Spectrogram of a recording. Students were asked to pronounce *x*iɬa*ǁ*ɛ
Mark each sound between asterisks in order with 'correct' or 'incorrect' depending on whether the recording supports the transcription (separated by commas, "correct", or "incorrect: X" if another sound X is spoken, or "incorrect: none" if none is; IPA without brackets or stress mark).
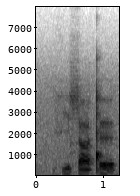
correct, incorrect: ǃ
